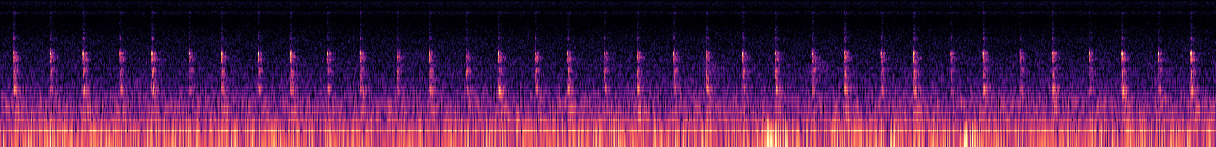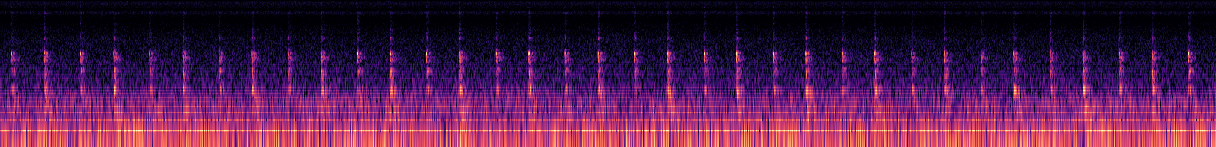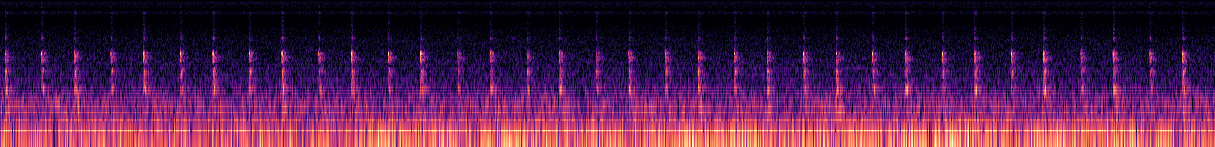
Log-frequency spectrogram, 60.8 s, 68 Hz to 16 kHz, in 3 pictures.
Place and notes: Meadow Way, Didcot, UK - front room ambience ...
front room ambience ... recorded with olympus ls 14 integral mics ... a pendulum wall clock ticks on ... the heartbeat and background to family life over many years ... dad passed away with a covid related illness in dec 2020 ... he was 96 ... registered blind and had vascular dementia ... no sadness ... he loved and was loved in return ... heres to babs and jack ... bless you folks ... my last visit to the house ...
